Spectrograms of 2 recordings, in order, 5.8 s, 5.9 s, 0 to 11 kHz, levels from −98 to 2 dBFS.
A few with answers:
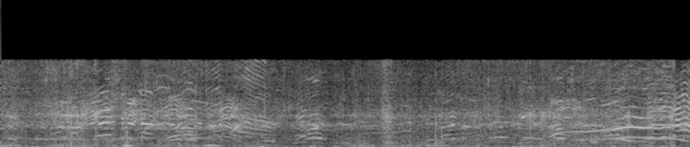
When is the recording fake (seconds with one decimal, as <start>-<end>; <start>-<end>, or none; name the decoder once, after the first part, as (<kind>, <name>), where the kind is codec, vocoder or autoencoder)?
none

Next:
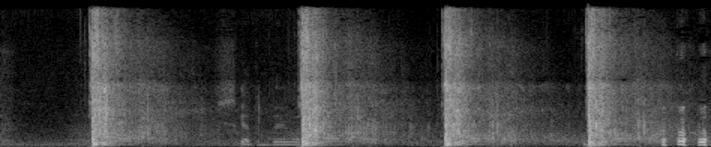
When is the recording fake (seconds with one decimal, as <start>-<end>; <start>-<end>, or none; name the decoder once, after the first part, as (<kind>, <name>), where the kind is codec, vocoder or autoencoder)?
none

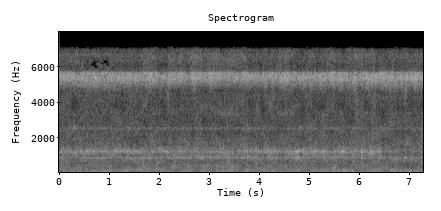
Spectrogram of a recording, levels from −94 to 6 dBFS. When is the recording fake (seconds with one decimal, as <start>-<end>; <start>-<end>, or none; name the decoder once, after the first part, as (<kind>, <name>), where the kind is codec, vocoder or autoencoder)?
0.0-0.4 (codec, SNAC); 1.0-7.3

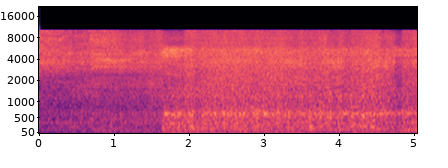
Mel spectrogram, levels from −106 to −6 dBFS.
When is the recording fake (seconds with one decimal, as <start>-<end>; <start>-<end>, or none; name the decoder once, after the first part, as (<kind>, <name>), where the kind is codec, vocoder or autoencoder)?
0.7-3.7 (autoencoder, DAC-VAE)

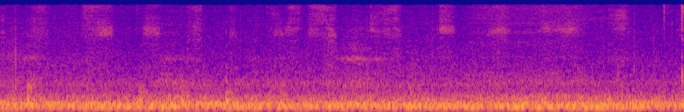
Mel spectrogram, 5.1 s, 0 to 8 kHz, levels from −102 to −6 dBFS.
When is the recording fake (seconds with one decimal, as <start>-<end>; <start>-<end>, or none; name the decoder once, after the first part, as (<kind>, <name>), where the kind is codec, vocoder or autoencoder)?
0.0-1.2 (autoencoder, DAC-VAE); 3.5-4.4

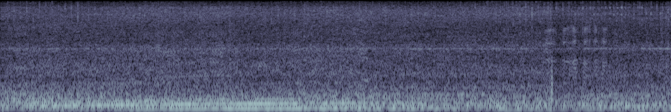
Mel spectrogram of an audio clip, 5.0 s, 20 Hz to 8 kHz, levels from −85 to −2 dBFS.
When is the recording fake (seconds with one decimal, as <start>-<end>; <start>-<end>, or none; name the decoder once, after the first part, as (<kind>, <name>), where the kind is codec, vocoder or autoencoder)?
none

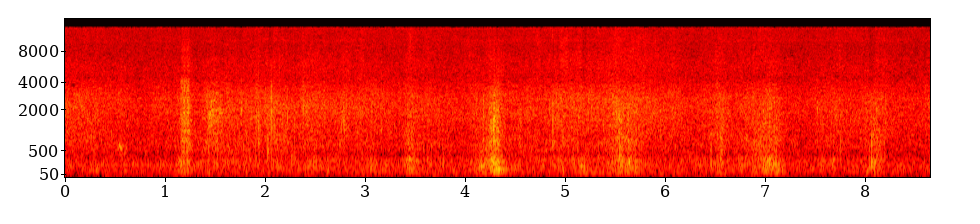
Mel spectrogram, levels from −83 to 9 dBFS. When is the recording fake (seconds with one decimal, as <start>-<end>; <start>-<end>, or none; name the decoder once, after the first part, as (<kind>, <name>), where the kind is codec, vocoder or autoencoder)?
0.0-4.5 (vocoder, BigVGAN v2); 7.5-7.9

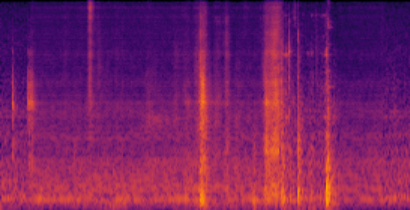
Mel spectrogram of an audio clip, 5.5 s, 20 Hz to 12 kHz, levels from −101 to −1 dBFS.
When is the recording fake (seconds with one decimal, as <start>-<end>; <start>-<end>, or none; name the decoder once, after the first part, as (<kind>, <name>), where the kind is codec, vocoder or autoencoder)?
0.4-3.7 (vocoder, Vocos); 4.5-5.1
